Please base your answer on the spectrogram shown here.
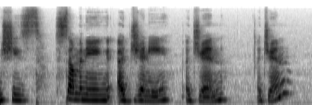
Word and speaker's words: Djinn: summoning a Jinni a Djinn a Djinn I've heard it pronounced both ways we're gonna go with Djinn so she's calling someone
